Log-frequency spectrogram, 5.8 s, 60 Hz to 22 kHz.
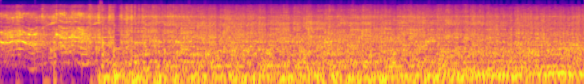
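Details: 1946 Plymouth P15 six after full engine rebuild with new pistons, rods, rings and bearings, first start: catches after a brief crank and settles into a steady, even run with no knock or miss; running fine.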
